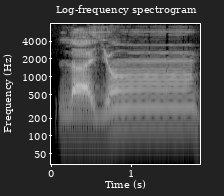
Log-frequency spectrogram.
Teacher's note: Don't forget to do the ghunna on the noon.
